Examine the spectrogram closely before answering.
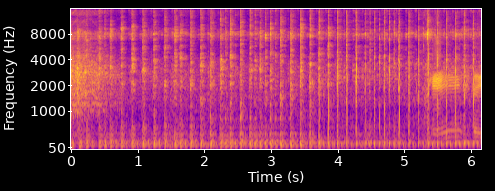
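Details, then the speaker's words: Yamaha Mio scooter, tuned build, Suzuki Satria FU starter motor (dinamo) fitted, start with engine still cold and not yet warmed: quick even popping at idle, steady rhythm, no misses or rattles; normal cold idle. "Ini masih adem mesinnya ya, belum saya panaskan. Ini biar mesinnya naik dulu."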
